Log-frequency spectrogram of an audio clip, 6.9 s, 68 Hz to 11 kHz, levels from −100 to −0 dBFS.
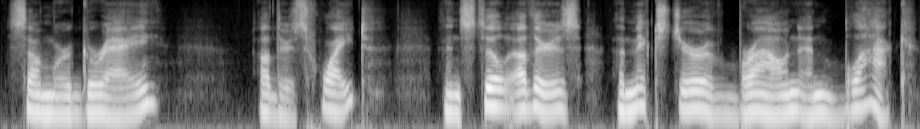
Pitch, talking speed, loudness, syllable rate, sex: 140 Hz, 120 wpm, -17 LUFS, 3.8 syllables/s, male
